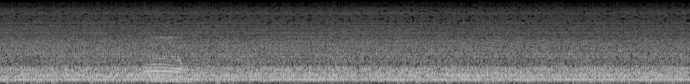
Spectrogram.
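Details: Master kerosene torpedo heater after rewiring with separate fan and fuel pump/solenoid switches to chase E1 shutdown code; constant roaring burn with steady fan hum, no sputter, kept running though solenoid didn't cut off; normal running.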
